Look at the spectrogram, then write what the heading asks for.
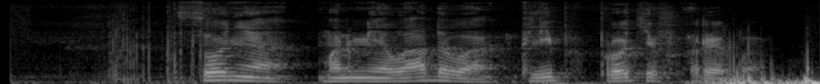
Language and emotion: Russian, neutral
